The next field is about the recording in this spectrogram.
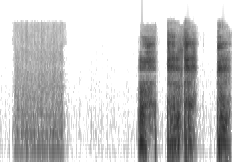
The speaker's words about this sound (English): Excuse me, I had to clear my throat for a second.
